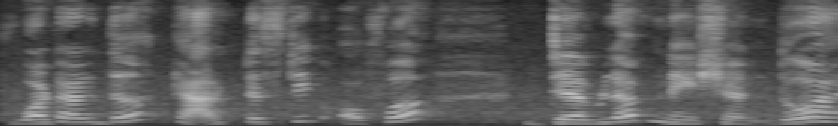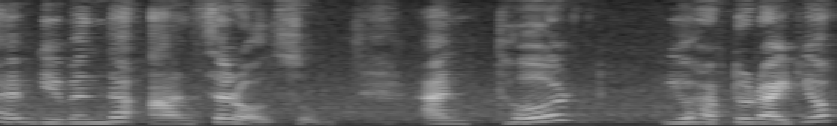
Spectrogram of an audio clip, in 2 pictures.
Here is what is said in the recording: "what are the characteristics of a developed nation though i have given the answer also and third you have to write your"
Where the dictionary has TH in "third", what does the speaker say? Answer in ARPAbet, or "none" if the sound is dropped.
T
